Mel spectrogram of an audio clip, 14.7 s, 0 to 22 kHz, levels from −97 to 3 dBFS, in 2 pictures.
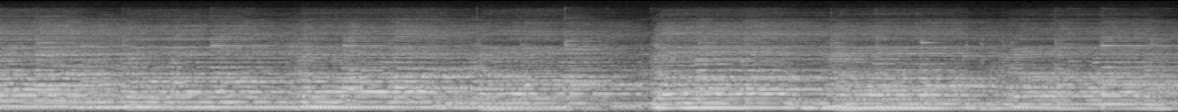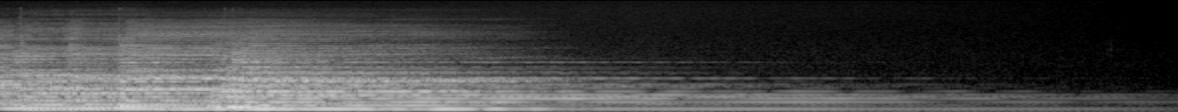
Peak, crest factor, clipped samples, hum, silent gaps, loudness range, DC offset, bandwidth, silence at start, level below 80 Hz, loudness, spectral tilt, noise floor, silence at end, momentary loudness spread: -2 dBFS; 16 dB; under 0.1%; 60 Hz at -45 dBFS; none; 11 LU; under 0.1%; 16 kHz; 0 s; -58 dBFS; -17 LUFS; -6 dB/octave; -59 dBFS; 2.15 s; 9 LU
